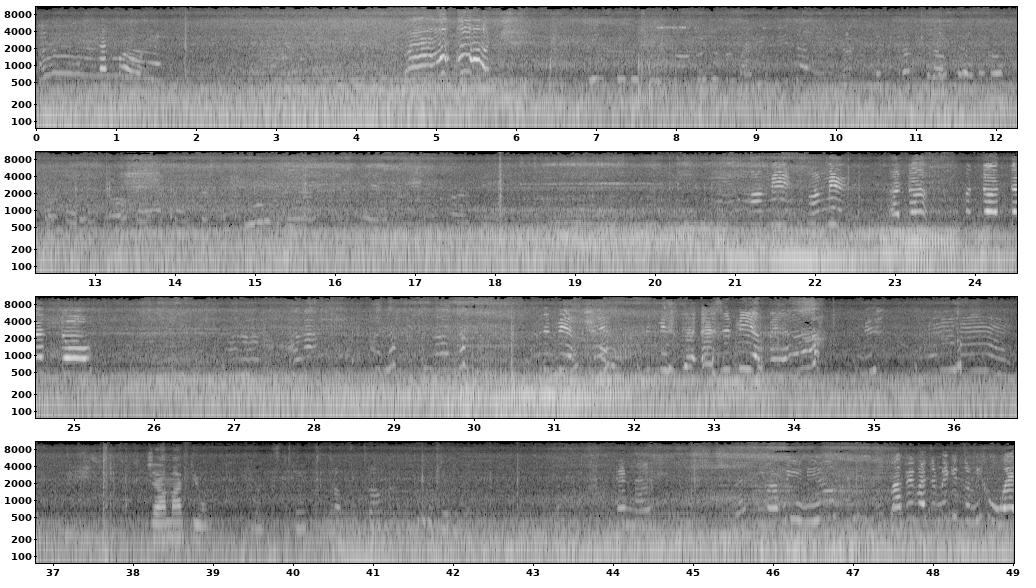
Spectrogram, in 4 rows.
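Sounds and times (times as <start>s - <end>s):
car cabin road and engine rumble: 0.0s - 49.0s.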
